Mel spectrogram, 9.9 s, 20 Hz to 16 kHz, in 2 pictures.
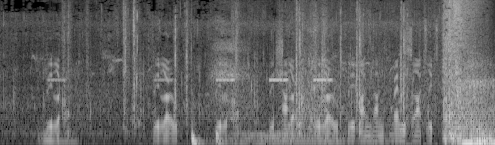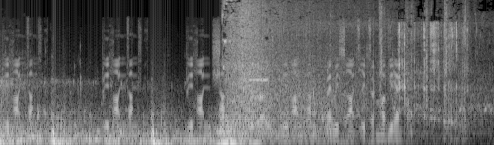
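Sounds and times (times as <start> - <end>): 
person talking: 1.5 - 5.4, 6.0 - 9.3
short high electronic beeps from a video game: 2.2 - 3.4, 7.0 - 7.9.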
